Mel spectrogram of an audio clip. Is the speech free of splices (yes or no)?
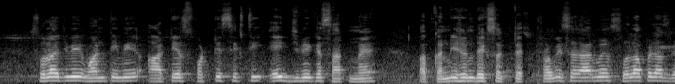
no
